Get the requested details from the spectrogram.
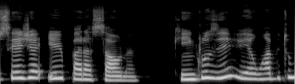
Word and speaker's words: Sauna: Die Sauna, podemos presumir que é sauna. Porém, tem uma leve diferença na pronúncia do S. Vamos treinar só essas palavrinhas. Die Sauna. Die Sauna.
